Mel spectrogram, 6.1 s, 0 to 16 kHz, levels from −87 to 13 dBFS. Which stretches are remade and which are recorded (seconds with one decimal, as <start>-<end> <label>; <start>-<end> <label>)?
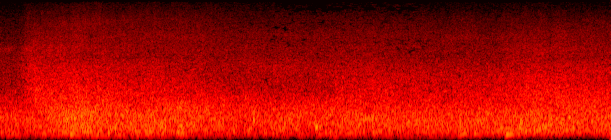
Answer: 0.0-3.7 recorded; 3.7-4.8 remade; 4.8-6.1 recorded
